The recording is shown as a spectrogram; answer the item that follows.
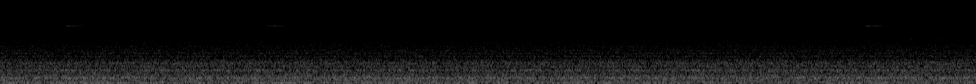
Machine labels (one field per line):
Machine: fan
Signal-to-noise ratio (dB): 6 dB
